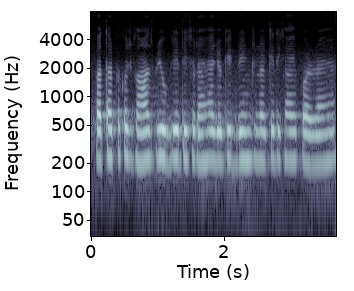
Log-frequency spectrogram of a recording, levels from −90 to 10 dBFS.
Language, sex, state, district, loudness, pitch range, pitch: Hindi, female, Uttar Pradesh, Budaun, -19 LUFS, 210-220 Hz, 215 Hz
